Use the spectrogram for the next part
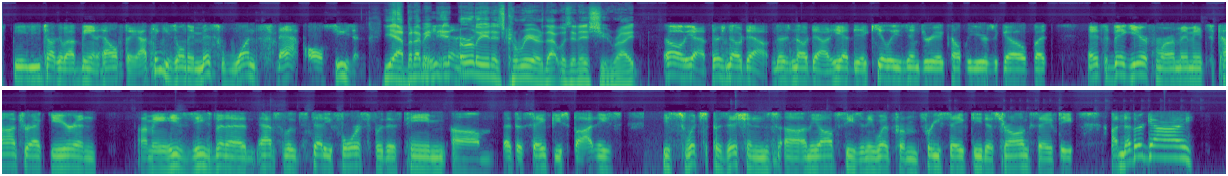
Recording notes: opens the phone line up for listeners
